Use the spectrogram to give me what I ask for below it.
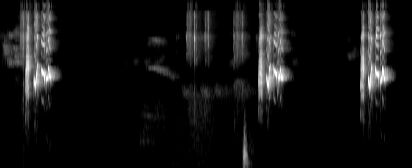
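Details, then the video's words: Sooty-headed bulbul call to prompt silent bulbuls to answer: three bubbly chirping phrases about every two to three seconds, with a single low thump between them. "SUARA PANGGILAN BURUNG KUTILANG"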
